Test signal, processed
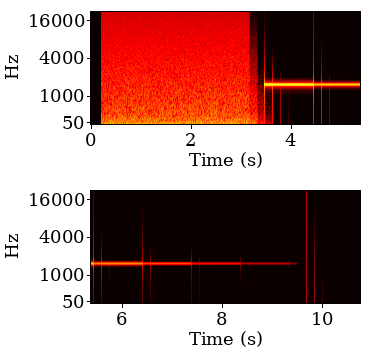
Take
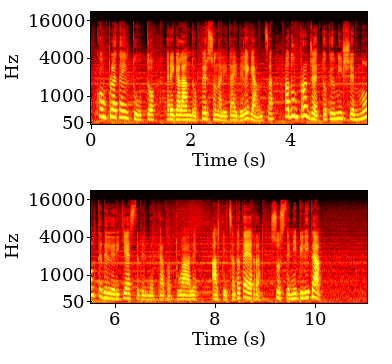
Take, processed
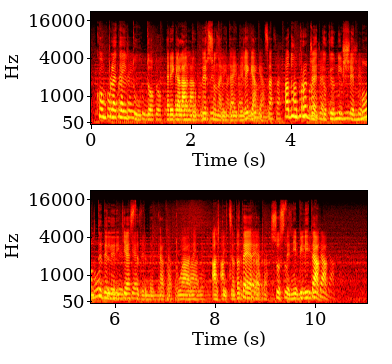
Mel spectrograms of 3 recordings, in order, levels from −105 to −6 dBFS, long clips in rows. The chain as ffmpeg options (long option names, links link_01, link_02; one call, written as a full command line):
ffmpeg -i in.wav -filter_complex "[0:a]asplit=2[link_01][link_02];[link_02]adelay=159,lowpass=frequency=960:poles=1,volume=-4dB,asplit=2[link_03][link_04];[link_04]adelay=159,lowpass=frequency=960:poles=1,volume=0.2,asplit=2[link_05][link_06];[link_06]adelay=159,lowpass=frequency=960:poles=1,volume=0.2[link_07];[link_01][link_03][link_05][link_07]amix=inputs=4:normalize=0,volume=-7.5dB" out.wav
